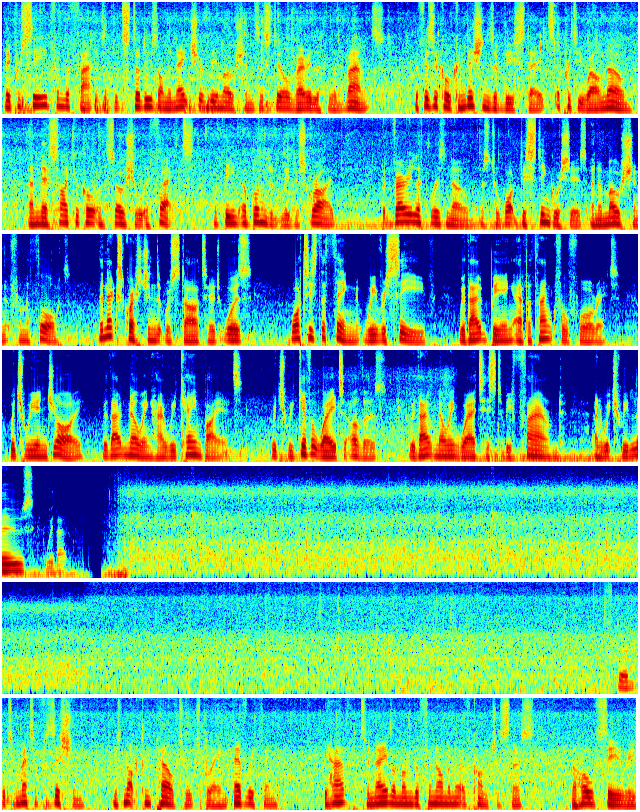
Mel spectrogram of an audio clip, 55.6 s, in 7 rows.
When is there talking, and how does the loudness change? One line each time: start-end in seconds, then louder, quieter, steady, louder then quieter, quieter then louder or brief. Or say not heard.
0.0-32.6 steady
47.5-55.5 steady.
